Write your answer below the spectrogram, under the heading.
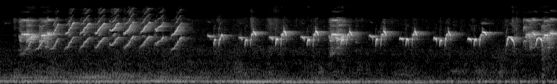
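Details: Caged spot-throated babbler in Bandung, West Java, about a year in care and freshly moulted, delivering a fast harsh stuttering series, then bright whistled notes repeated roughly twice per second, low background hum.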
